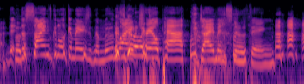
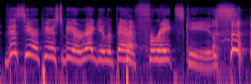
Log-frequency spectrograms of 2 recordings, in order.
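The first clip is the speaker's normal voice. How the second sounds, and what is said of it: Rod Serling impression. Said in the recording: “his Rod Serling impression.”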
